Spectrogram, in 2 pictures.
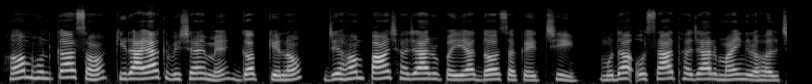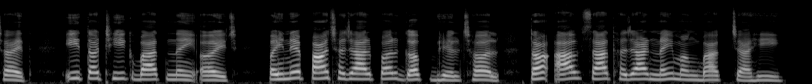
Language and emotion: Maithili, neutral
